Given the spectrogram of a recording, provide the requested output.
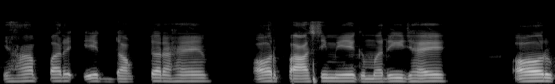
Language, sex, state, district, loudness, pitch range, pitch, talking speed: Hindi, male, Uttar Pradesh, Budaun, -26 LUFS, 145-155 Hz, 150 Hz, 150 wpm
